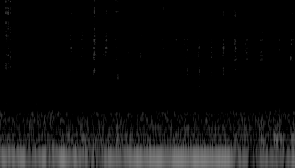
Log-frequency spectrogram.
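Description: Long glossy nails scratch and tap across the top of a hand-sized, solid white bar of soap with a scored surface. Quiet, bright, crisp clicks and scratchy strokes come in a steady, loosely regular stream over a low, constant hum.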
